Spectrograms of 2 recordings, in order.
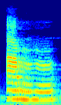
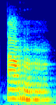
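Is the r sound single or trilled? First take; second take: trilled; trilled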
